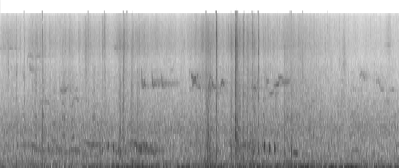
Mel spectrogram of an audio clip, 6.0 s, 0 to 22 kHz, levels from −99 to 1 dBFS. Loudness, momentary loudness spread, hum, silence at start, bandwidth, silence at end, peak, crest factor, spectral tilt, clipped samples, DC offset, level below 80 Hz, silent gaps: -38 LUFS; 12 LU; none; 0 s; 17 kHz; 0 s; -8 dBFS; 28 dB; -3.5 dB/octave; under 0.1%; under 0.1%; -42 dBFS; none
